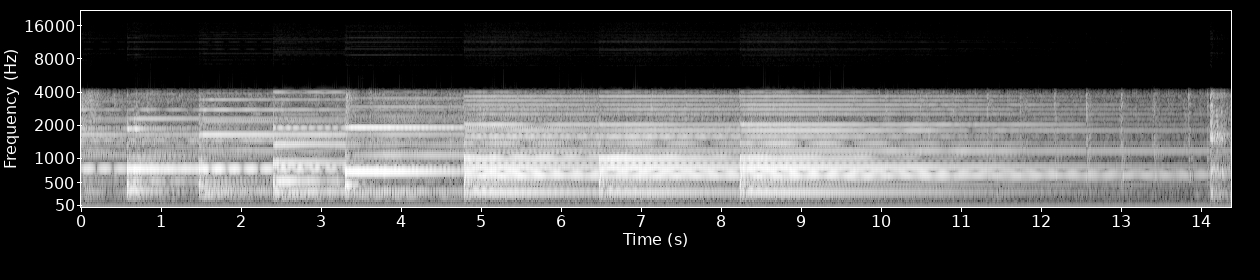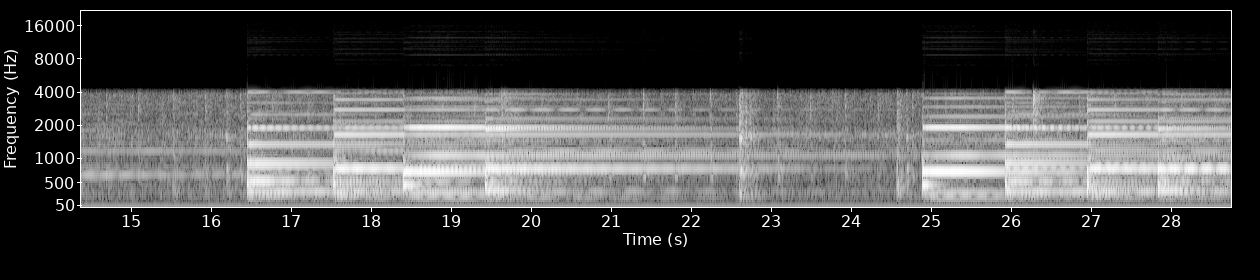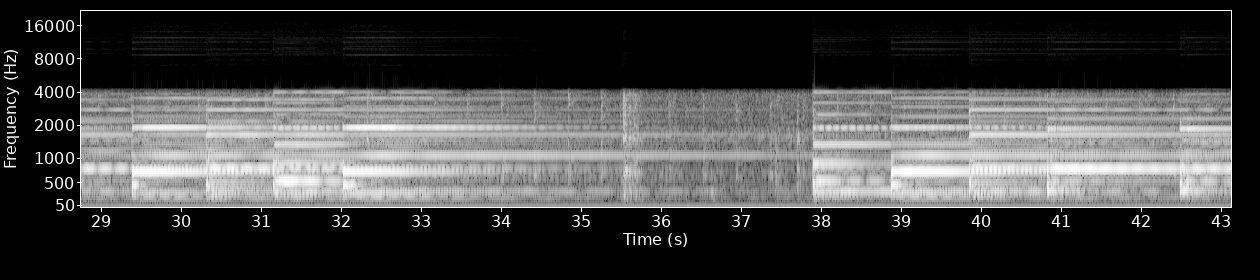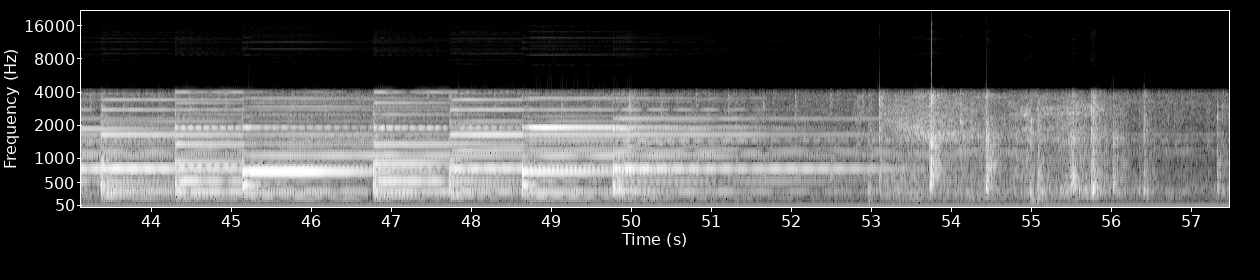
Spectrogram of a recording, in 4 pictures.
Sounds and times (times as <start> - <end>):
Tick-tock: 12.1 - 54.6.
